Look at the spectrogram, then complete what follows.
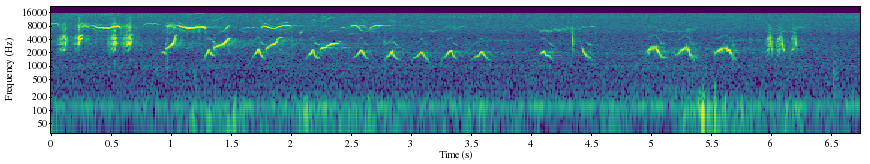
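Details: A Northern Mockingbird sings on Cape Cod, Massachusetts, on 14 October 2023: a quick run of repeated chirpy, down-slurred notes and varied whistles, phrases changing every second, over a steady low hum.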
